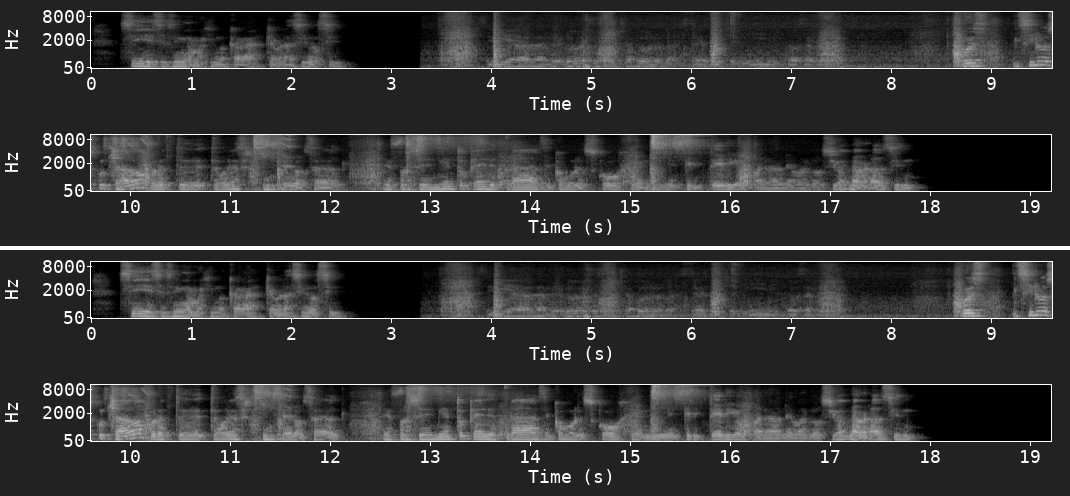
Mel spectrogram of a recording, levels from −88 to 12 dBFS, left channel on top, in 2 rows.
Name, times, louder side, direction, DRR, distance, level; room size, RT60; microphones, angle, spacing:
voice 1, 0.3-2.5 8.7-8.9 9.2-12.1 12.5-17.8, right 4 dB, 85° right, 0.5 m, -28 dB
sound 1, 3.3-16.9, left 2 dB, 75° left, 0.7 m, -39 dB
voice 2, 3.9-7.7, equal, 25° right, 0.8 m, -41 dB
sound 2, 9.7-10.2 11.2-11.6 12.6-13.8 15.2-15.8, left 1 dB, 25° left, 0.9 m, -30 dB
2.5 x 2.1 x 2.4 m
head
